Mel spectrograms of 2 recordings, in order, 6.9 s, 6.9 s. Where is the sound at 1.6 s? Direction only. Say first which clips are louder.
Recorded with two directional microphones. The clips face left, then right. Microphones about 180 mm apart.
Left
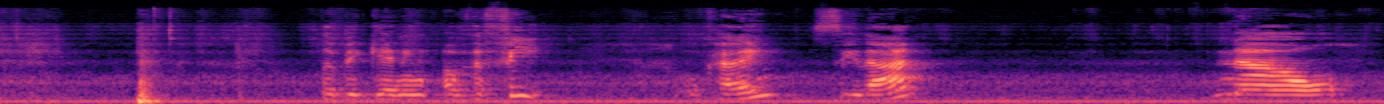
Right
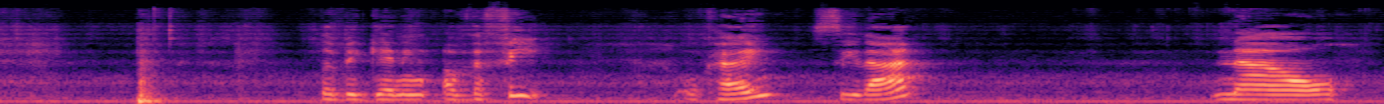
Right 5 dB; 35° right (ahead or behind).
